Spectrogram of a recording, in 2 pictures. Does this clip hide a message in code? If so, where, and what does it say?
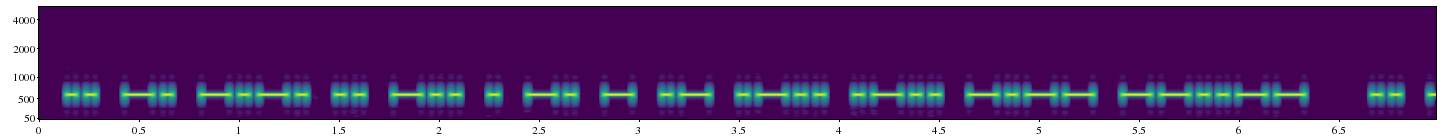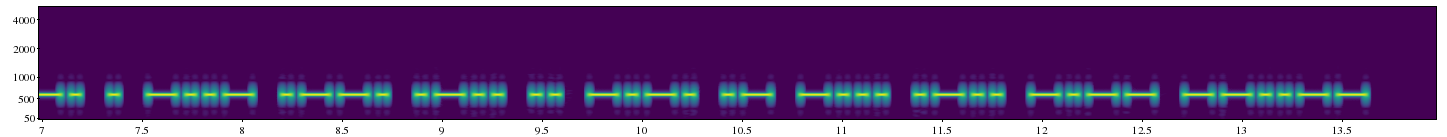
Yes: Morse code from 0.2 to 13.6 s, heard as a keyed tone, about 25 wpm, 600 Hz. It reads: INCIDENTALLY, INEXPLICABLY,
